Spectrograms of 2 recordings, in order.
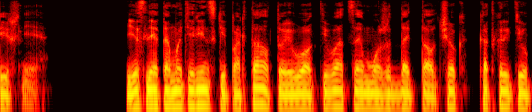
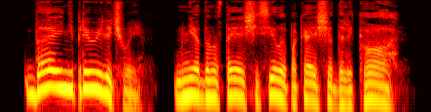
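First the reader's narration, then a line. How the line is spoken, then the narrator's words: Wistful sigh. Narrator (Russian): вздохнул, вспомнив свою прошлую жизнь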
